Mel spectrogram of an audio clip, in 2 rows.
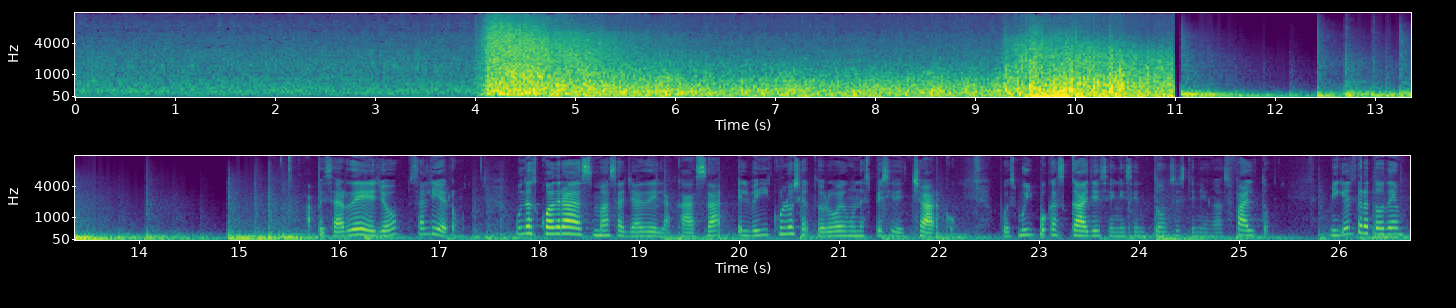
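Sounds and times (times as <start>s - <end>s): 
heavy torrential rain: 0.0s - 11.0s
thunder rumbling: 0.0s - 11.0s
speech: 15.9s - 26.7s.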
